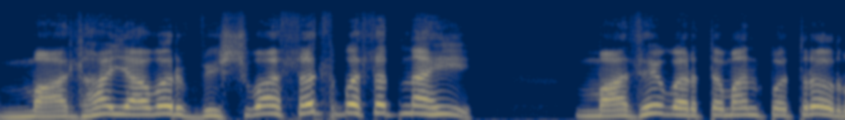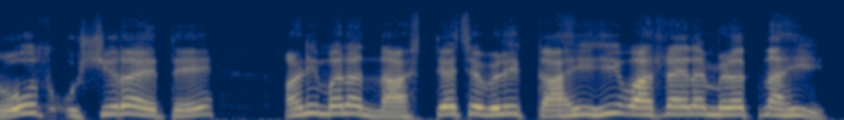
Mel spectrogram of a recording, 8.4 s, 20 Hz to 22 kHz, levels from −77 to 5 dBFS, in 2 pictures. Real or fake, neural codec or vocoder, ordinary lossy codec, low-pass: fake; autoencoder, 48 kHz, 32 numbers a frame, DAC-VAE, trained on Japanese speech; none; 14.4 kHz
